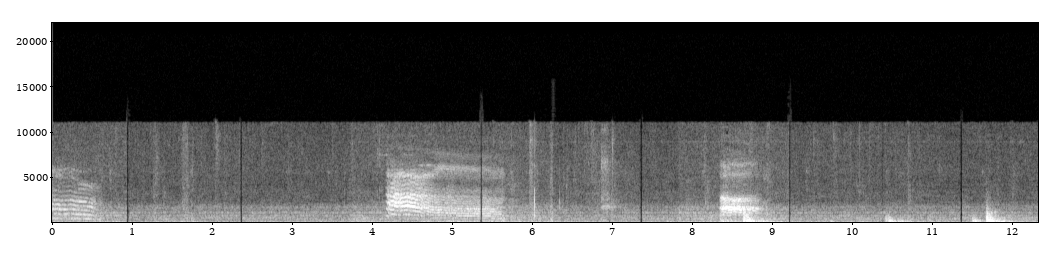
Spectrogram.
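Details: A talkative domestic cat gives a faint meow at the start, then a long, wavering meow with many overtones and a short, sharp one four seconds later. Soft thumps and a low, constant household hum are also heard.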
